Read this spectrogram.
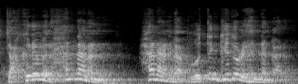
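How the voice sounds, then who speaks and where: Animated man preaching in echoey church. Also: fairly high pitch, fast. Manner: preaching with rhetorical questions and call-and-response. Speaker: pastor. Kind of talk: Sunday sermon. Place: church sanctuary.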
